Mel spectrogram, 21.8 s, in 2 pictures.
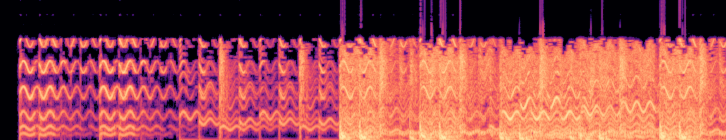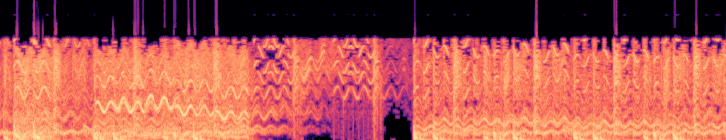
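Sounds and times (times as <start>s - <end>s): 
ringtone remix: 0.3s - 21.7s.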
